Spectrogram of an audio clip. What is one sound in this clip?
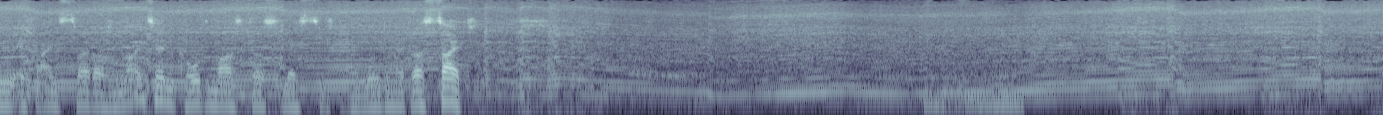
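A racing car engine whines loudly, its pitch rising and dropping as it speeds up and brakes.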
